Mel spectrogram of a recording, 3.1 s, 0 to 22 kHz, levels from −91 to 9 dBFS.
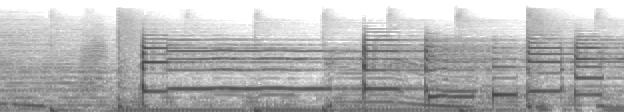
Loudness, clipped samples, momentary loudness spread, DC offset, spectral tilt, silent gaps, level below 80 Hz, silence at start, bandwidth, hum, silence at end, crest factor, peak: -23 LUFS; under 0.1%; 12 LU; under 0.1%; -4 dB/octave; none; -38 dBFS; 0 s; 16.5 kHz; none; 0 s; 24 dB; 0 dBFS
